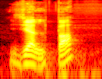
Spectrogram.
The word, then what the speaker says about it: hjälpa: These combinations of letters also sound like y. Djur. Hjälpa. Ljus.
